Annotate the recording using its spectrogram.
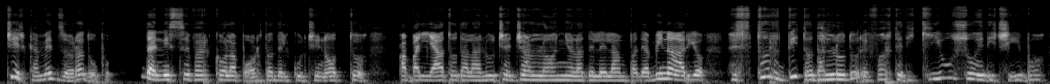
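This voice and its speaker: A woman narrates a novel in a soft, hushed reading voice that now and then slips into a whisper. Her tone is husky and breathy, sitting at an ordinary pitch for a woman. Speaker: audiobook narrator. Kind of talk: scripted narration.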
